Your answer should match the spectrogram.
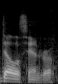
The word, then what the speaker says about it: Dalessandro: Dalessandro.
